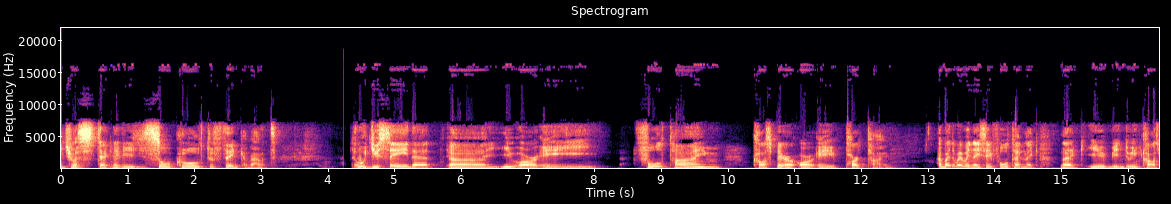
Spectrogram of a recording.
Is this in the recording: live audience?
no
